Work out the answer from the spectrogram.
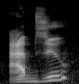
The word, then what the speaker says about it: Abzu: So there's a game called Abzu, I believe is how you pronounce it.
